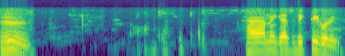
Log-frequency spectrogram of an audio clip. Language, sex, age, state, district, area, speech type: Bengali, male, 18-30, West Bengal, Uttar Dinajpur, urban, conversation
